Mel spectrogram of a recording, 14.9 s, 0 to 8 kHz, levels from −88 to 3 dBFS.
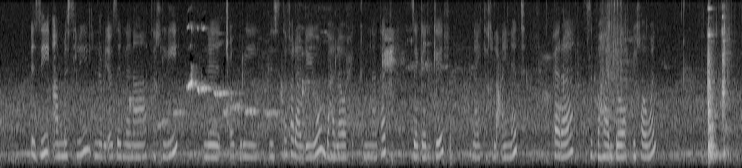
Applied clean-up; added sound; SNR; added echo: none; Chirp, tweet; 0 dB; none.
